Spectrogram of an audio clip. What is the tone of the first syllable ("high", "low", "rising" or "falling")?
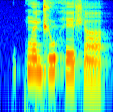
high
